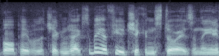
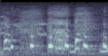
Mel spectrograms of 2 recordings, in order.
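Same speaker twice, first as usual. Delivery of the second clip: laugh. Real, not acted. Laughing at sticky hands.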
